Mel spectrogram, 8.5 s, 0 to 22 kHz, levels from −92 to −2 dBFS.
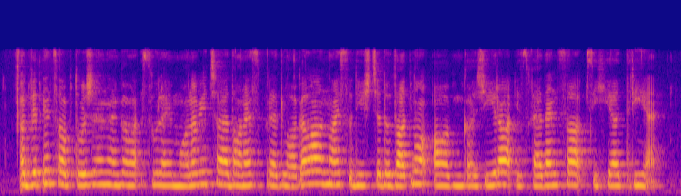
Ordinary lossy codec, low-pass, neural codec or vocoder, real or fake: none; none; none; real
